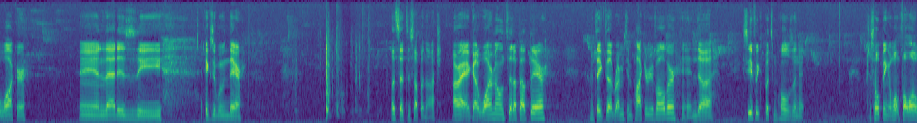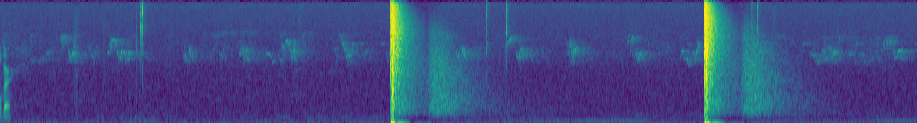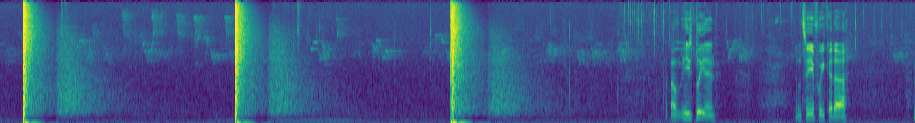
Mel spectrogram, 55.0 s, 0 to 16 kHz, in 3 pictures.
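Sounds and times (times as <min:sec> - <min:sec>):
birds chirping faintly: 0:00.0 - 0:54.9
revolver gunshots: 0:26.2 - 0:28.0, 0:32.4 - 0:34.3, 0:37.1 - 0:38.9, 0:41.4 - 0:43.1, 0:45.7 - 0:47.6.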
